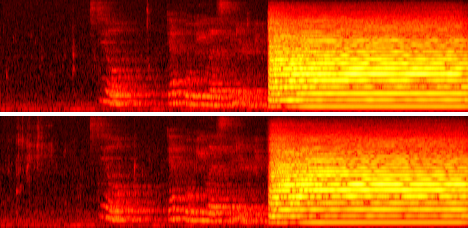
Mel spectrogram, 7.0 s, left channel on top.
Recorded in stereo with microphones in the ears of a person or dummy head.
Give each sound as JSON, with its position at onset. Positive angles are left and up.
{"t": 1.3, "sound": "a woman speaking", "side_deg": -15, "distance_m": 1.8}
{"t": 4.0, "sound": "a trumpet", "side_deg": 50, "distance_m": 0.7}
